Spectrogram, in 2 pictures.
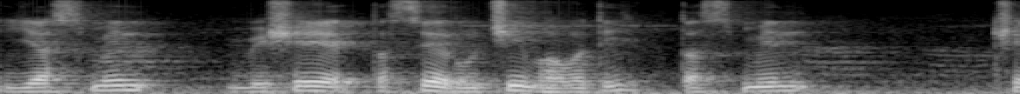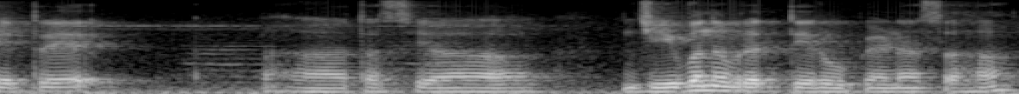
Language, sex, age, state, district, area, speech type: Sanskrit, male, 18-30, Madhya Pradesh, Ujjain, urban, spontaneous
